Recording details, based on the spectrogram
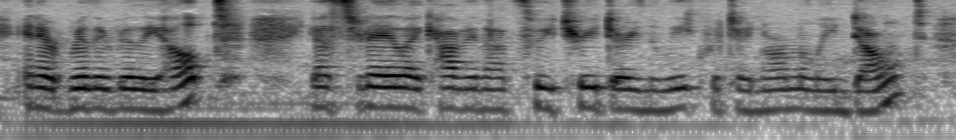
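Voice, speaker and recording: Over noticeable background noise, a woman talks at a very fast pace and medium pitch. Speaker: nursing student vlogger. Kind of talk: casual vlog talk to camera.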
